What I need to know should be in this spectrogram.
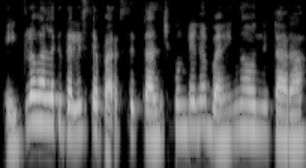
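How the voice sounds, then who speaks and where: A woman voicing a calm, protective young sister-in-law who talks in a steady, reassuring way in an audio story. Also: mid-range voice, fast, dry recording, studio quality, close to an everyday voice. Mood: earnest.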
